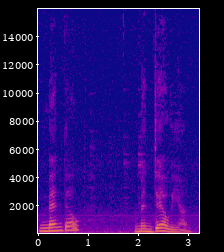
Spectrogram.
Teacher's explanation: and have a stress shift mendel in the first i mean the stress in mendel is on the first syllable while in mendelian it is on the second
